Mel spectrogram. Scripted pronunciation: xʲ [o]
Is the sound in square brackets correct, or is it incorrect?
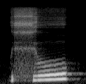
correct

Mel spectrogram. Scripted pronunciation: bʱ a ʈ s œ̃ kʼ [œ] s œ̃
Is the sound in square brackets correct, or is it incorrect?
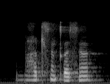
correct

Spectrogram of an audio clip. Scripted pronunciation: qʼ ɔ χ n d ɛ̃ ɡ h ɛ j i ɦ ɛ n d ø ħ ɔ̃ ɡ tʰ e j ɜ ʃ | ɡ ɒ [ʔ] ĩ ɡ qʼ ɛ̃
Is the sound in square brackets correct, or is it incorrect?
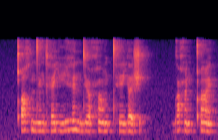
incorrect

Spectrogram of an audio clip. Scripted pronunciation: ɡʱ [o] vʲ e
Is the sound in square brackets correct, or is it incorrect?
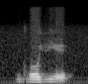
correct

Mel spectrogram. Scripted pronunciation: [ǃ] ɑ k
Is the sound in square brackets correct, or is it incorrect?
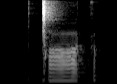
incorrect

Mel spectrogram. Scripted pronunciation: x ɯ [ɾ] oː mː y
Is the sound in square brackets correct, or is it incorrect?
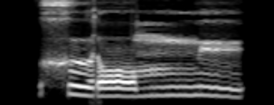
correct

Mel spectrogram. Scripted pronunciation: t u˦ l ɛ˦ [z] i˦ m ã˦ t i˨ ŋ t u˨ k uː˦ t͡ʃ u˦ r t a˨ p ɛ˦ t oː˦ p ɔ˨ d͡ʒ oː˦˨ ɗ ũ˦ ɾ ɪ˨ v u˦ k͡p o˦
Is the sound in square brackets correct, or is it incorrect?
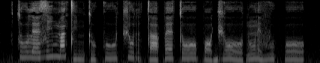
correct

